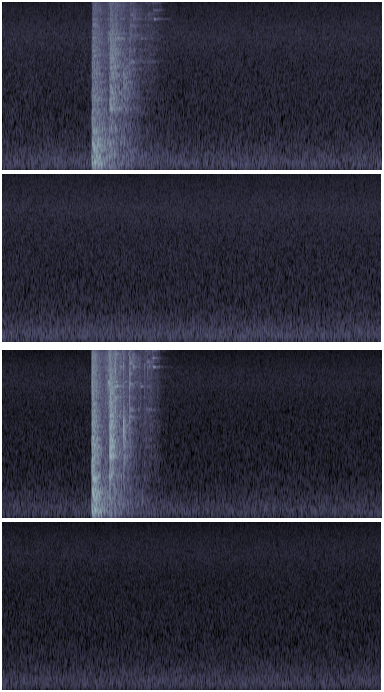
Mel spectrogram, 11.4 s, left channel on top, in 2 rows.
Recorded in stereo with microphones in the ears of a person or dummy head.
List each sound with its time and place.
1.3 s breaking glass: 60° right (ahead or behind), 0.6 m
